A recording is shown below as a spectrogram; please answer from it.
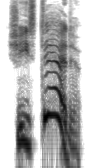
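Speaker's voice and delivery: high loud panicked shout; high accusing shout. A narrator's reading. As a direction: shout it at him. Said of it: "Artie shouted".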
